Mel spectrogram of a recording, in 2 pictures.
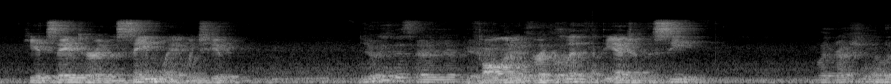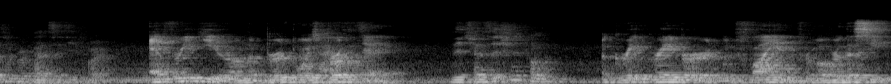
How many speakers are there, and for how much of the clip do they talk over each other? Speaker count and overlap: two, about 11%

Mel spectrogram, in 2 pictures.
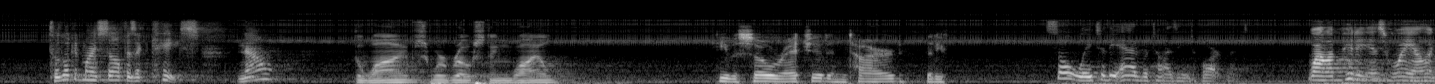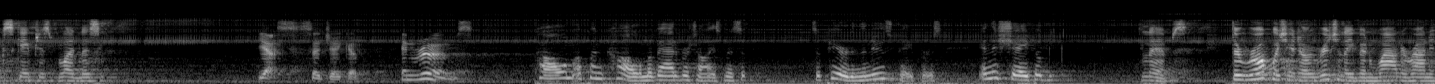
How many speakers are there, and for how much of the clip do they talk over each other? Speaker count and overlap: six, no overlap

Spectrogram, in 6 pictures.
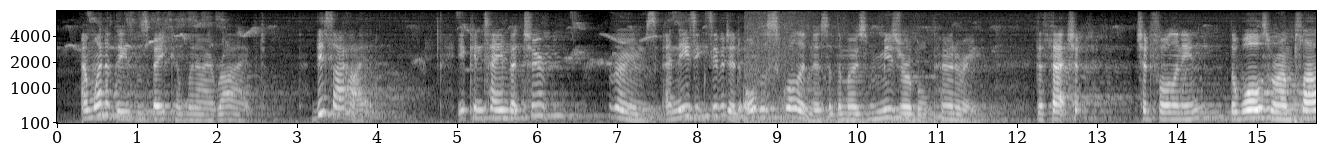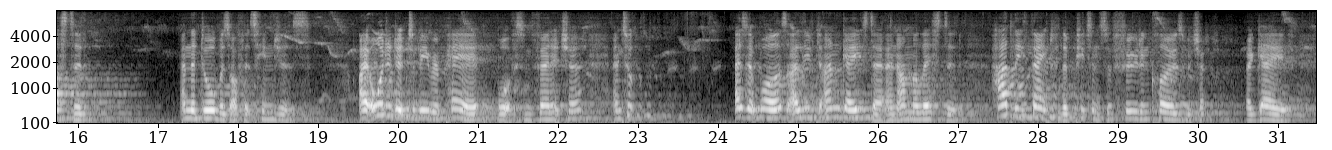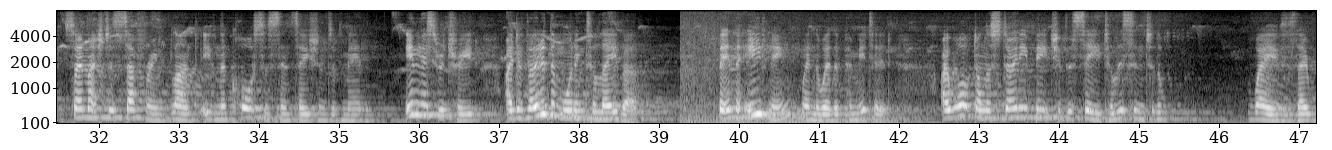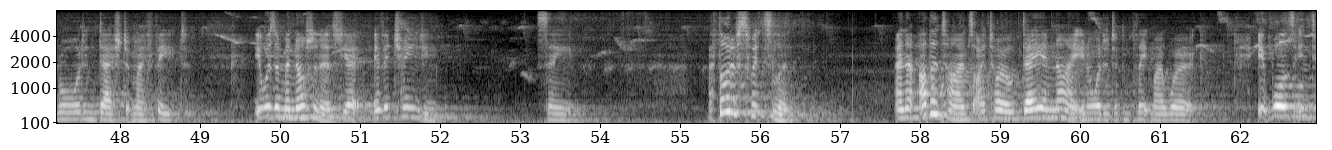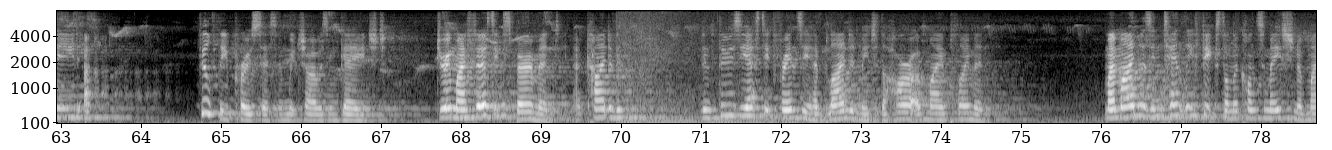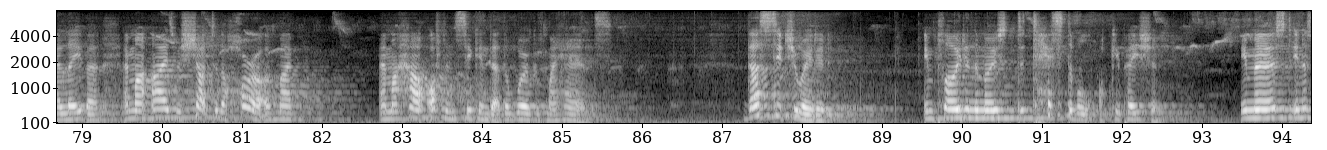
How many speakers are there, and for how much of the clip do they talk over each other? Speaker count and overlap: one, no overlap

